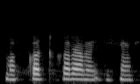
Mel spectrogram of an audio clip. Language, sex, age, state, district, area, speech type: Marathi, female, 30-45, Maharashtra, Washim, rural, conversation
